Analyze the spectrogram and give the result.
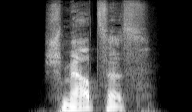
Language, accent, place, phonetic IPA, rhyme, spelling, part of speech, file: German, Germany, Berlin, [ˈʃmɛʁt͡səs], -ɛʁt͡səs, Schmerzes, noun, De-Schmerzes.ogg
- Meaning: genitive singular of Schmerz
